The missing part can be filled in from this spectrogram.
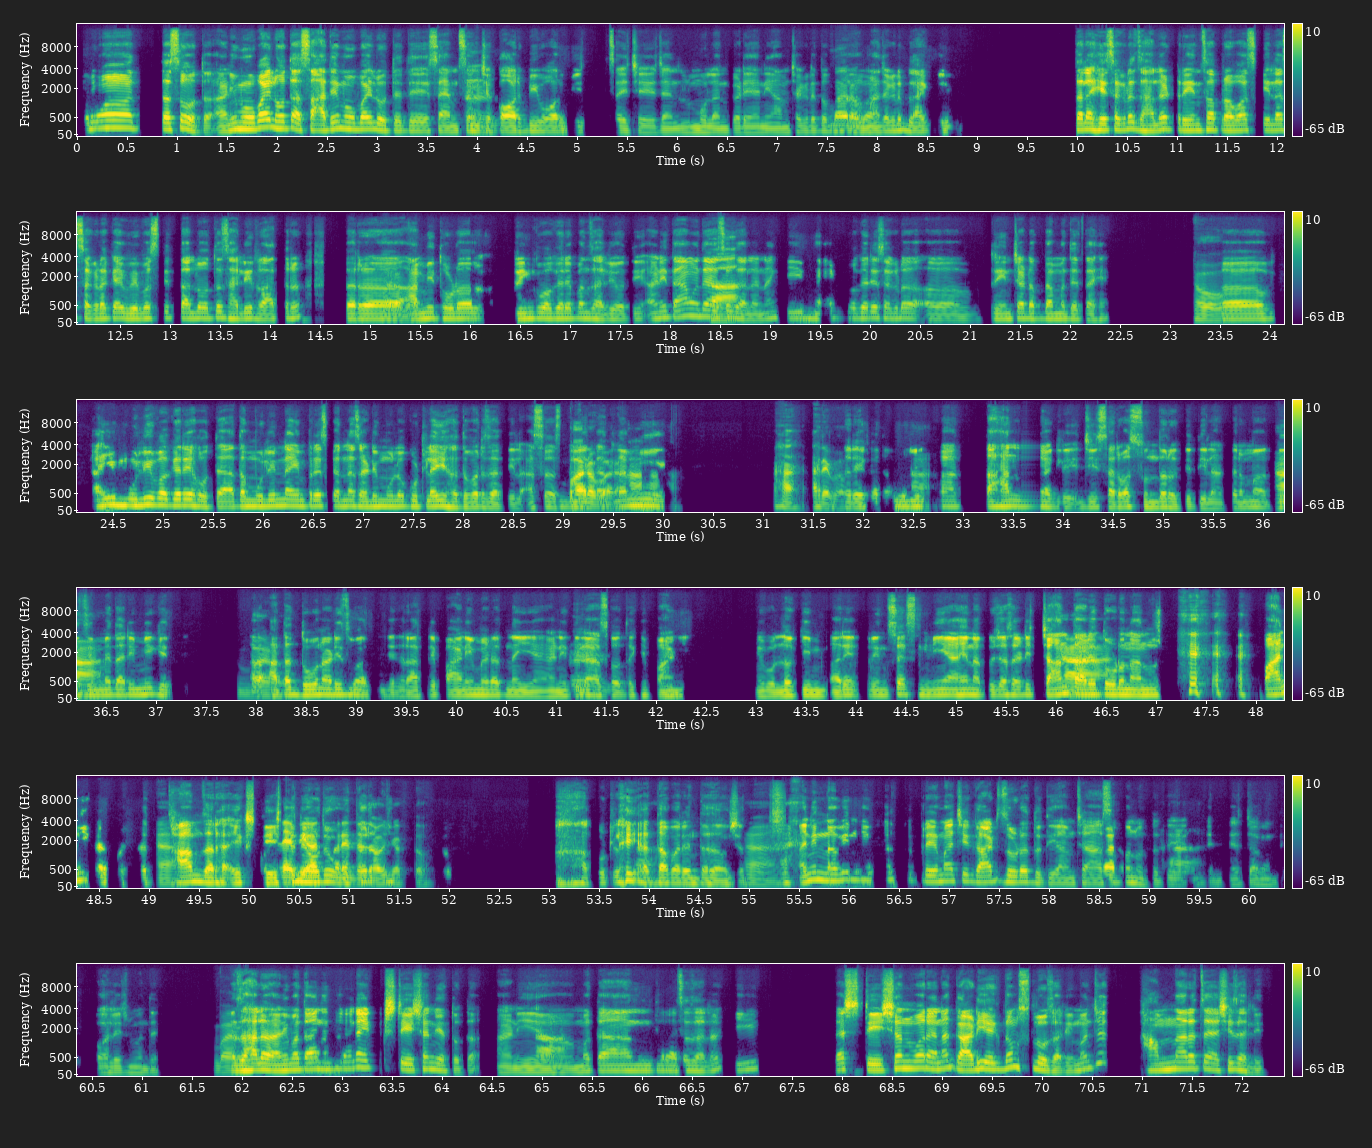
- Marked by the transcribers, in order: distorted speech; static; laughing while speaking: "हां"; in English: "प्रिन्सेस"; laugh; laughing while speaking: "जरा"; other background noise; chuckle; laughing while speaking: "कुठल्याही हदापर्यंत जाऊ शकतो"; chuckle
- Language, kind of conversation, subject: Marathi, podcast, सामान हरवल्यावर तुम्हाला काय अनुभव आला?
